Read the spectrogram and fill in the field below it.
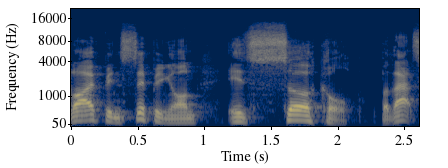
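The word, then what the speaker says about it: Cirkul: of water that I've been sipping on is circle but that's spelled c-i-r-k-u-l you may know it from Tick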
